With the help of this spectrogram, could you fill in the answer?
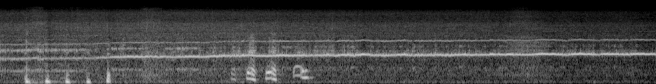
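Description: A whistling kettle sounds a steady, piercing high tone with faint overtones, its pitch creeping slightly upward, while a few soft thumps and a brief murmur occur early on.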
